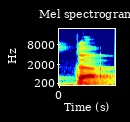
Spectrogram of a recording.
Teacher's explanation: تا باریک ہے اور زبر ہے، زبر کی وجہ سے لمبا نہیں کرنا، باریک حرف کی وجہ سے اس کو باریک پڑھنا، موٹا نہیں پڑھنا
